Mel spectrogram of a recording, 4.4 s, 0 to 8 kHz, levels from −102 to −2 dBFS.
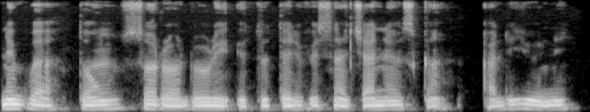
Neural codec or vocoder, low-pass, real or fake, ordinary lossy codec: none; none; real; none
